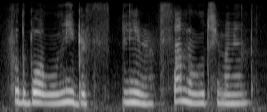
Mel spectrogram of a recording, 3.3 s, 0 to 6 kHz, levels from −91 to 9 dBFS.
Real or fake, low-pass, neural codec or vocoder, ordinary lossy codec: fake; 5.4 kHz; codec, 44.1 kHz, 3.4 kbps, Pupu-Codec; none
